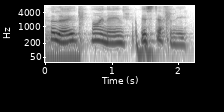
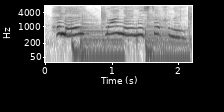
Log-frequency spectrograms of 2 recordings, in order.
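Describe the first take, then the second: First: It is said in a plain, ordinary voice. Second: It is said in a high puppet character voice.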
